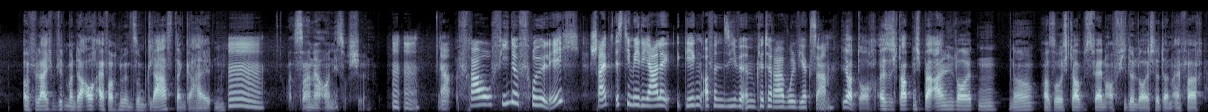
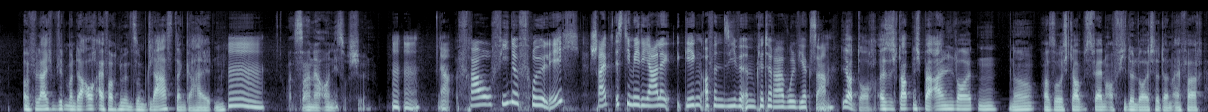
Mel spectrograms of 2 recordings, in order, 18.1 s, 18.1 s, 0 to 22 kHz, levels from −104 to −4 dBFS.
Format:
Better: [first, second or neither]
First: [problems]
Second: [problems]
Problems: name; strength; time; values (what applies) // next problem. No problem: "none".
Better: second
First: thin; very; fading below 650 Hz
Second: none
